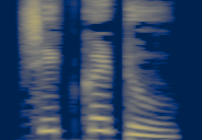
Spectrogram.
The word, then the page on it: ಚೌಗಡ: caugaḍa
